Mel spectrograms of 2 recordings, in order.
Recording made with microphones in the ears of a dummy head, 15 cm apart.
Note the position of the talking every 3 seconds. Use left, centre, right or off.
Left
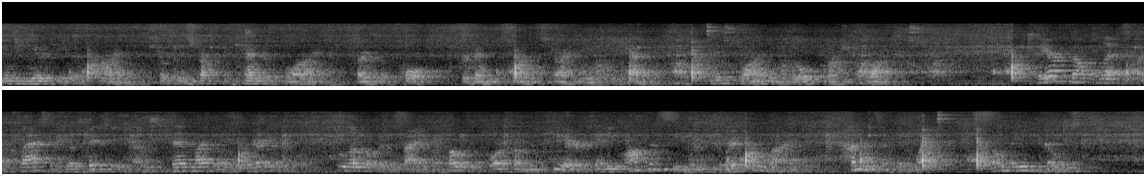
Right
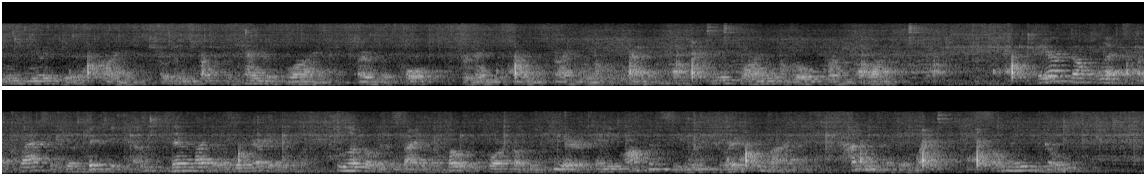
left, left, left, centre, right, centre, left, left.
